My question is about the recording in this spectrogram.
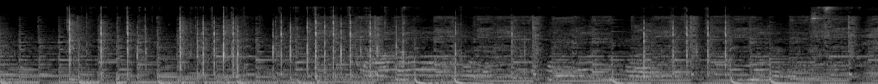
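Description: Background music with a steady bass line, overlaid by rapid, irregular clicks and pops from slime-type play dough being squeezed and pressed between the fingers. The clicks are densest in the first half.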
